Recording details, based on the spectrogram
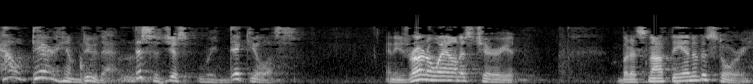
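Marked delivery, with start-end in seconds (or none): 0.0-3.0 soft, furious muttering under breath. Imagining what a man in a Bible story said to his servants, acting out muttering under his breath. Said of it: "I could imagine him muttering under his breath".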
